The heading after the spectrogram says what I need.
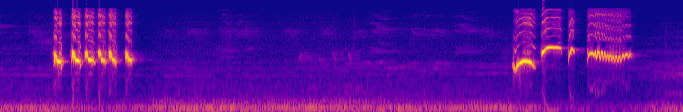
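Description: Orange-headed Thrush giving clear, high whistled song phrases: a quick burst of five bright notes, a pause, then a few rising, slurred whistles.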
